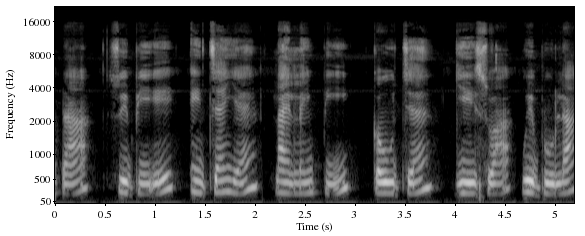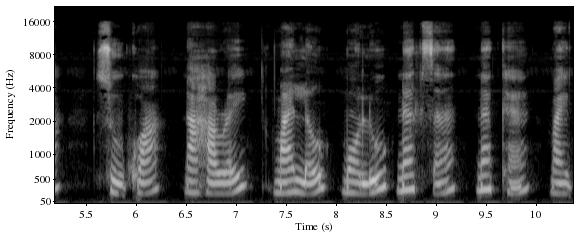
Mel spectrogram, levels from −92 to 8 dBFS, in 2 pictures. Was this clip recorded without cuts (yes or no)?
no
